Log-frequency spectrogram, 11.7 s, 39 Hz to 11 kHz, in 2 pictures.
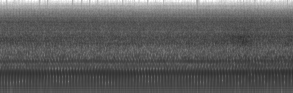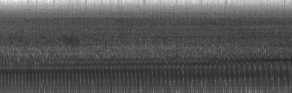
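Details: BSA A65 Thunderbolt twin on short test ride with lights on: steady, even beat, no stumbles; earlier occasional misfire under load from Boyer ignition cured by closing spark plug gaps, with new plugs, resistor caps and battery.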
